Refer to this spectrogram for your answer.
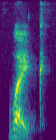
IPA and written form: wəʊk (WOKE)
